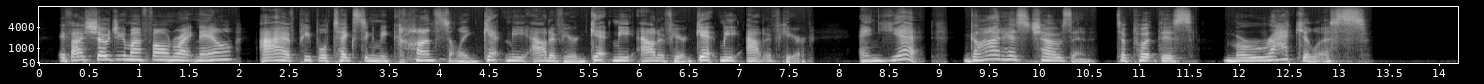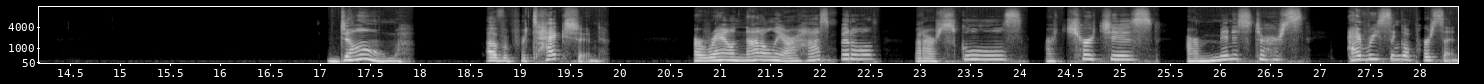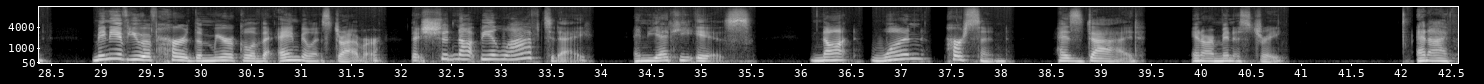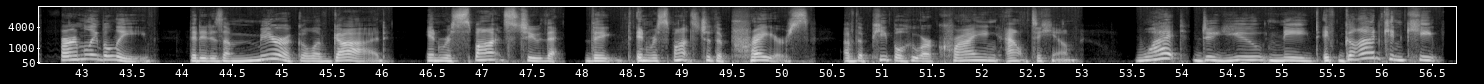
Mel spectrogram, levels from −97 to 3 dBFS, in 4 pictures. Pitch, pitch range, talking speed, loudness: 175 Hz, 145-210 Hz, 130 wpm, -23 LUFS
